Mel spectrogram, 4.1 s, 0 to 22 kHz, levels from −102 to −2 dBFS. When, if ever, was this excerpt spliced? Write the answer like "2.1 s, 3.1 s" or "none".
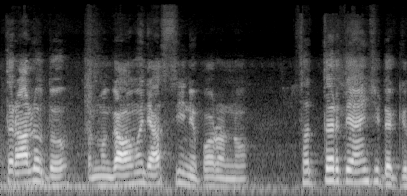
none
